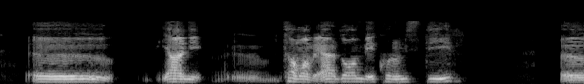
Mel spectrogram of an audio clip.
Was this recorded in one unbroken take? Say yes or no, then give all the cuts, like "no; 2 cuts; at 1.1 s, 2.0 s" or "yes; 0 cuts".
yes; 0 cuts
